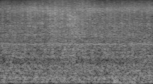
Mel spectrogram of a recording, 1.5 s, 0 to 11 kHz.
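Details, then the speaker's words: 2006 Chevrolet Avalanche idling with a single-cylinder misfire, rough uneven stumble; scan data shows cylinder 8 misfiring, no coil waveform on 8; coil found loose with its bolt not threading, and swapping it moved the misfire to cylinder 6, so it needs a coil. "you can see clear as day number eight is indeed misfiring"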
